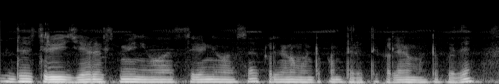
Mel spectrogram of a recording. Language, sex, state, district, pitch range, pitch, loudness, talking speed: Kannada, male, Karnataka, Koppal, 110-120 Hz, 115 Hz, -17 LUFS, 130 wpm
